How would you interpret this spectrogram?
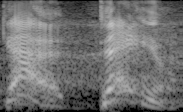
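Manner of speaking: sudden shocked shout; shocked exclamation. Retold or imitated. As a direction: blurt it out in disbelief. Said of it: "I was like".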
